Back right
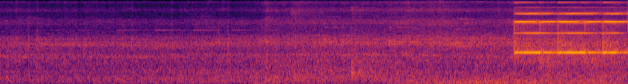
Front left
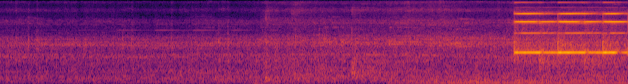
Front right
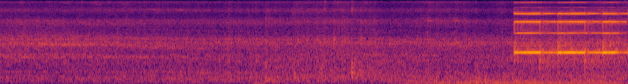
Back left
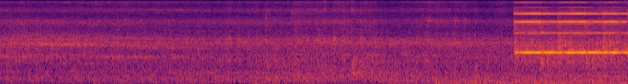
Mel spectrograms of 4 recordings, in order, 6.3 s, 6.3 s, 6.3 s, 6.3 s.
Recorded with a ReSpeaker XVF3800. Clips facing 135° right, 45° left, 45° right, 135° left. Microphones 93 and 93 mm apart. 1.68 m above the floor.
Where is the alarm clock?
25° right, 1.8 m.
